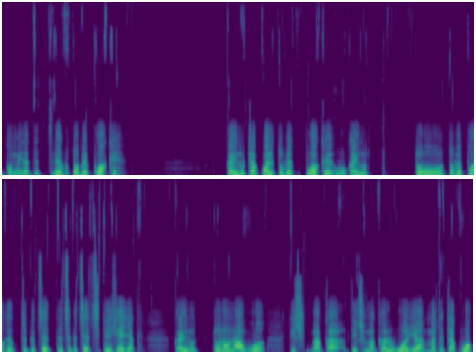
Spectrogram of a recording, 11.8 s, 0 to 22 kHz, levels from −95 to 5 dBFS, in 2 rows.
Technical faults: Bluetooth SBC compression

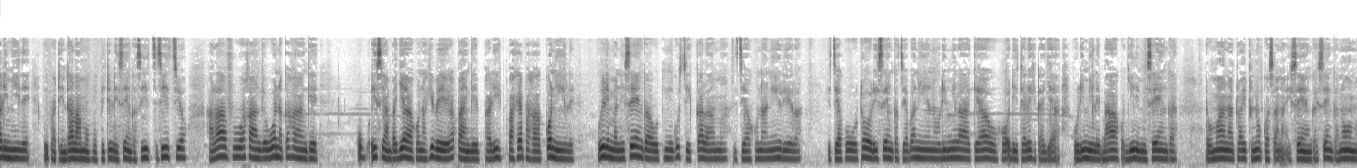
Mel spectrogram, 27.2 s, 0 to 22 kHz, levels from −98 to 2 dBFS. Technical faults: AAC compression

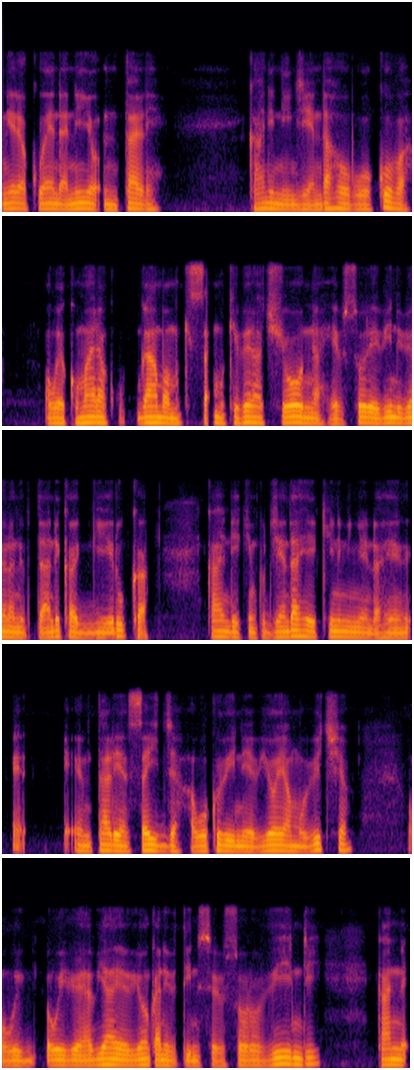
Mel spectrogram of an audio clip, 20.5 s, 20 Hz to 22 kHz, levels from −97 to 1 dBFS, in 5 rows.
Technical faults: none

